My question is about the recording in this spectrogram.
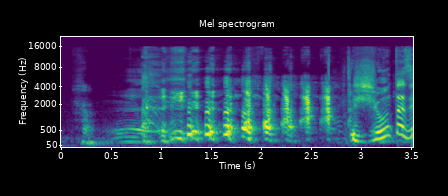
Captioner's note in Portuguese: risadas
